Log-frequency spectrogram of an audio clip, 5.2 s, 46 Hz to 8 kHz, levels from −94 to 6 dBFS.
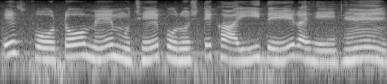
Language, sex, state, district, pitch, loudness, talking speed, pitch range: Hindi, female, Madhya Pradesh, Katni, 215 Hz, -13 LUFS, 105 wpm, 200-245 Hz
